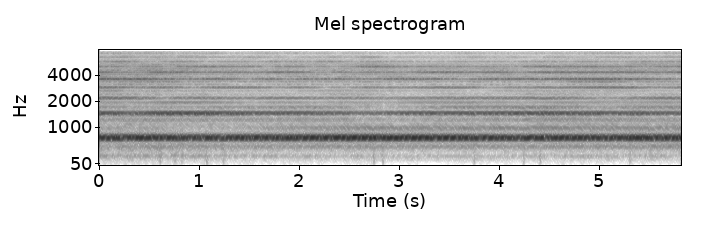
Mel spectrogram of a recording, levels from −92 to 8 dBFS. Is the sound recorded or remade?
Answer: remade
